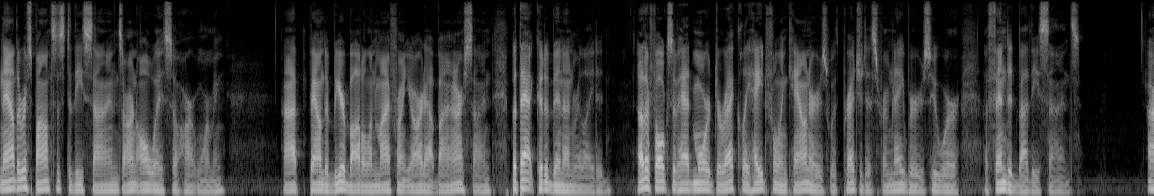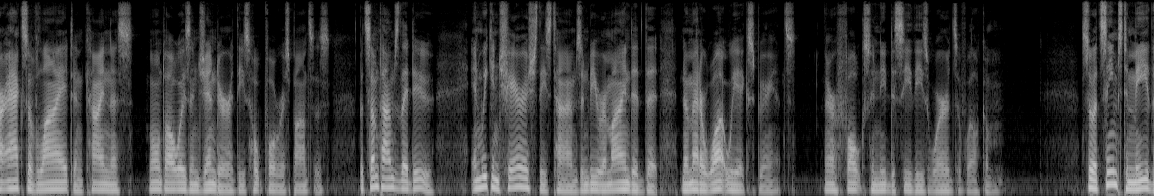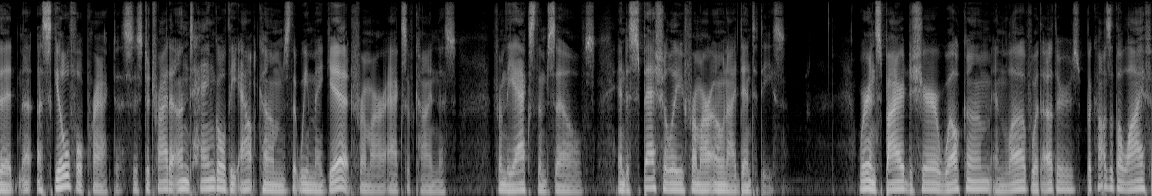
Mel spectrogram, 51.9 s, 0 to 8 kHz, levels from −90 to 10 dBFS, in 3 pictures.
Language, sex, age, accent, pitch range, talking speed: English, male, 30-49, American, 85-110 Hz, 160 wpm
